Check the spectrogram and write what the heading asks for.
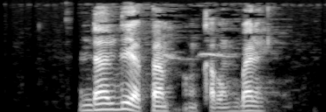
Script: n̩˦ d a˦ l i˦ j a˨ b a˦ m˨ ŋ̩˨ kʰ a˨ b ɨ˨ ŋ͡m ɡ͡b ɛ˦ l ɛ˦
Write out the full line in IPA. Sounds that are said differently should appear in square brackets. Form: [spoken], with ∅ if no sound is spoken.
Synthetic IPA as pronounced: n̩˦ d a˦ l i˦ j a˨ [p] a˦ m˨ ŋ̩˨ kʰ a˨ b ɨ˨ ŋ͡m ɡ͡b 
